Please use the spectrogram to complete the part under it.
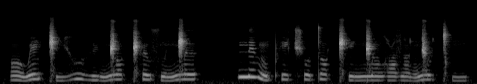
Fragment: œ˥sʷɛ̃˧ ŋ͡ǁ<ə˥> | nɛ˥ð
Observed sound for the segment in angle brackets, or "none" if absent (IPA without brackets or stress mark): ə˥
